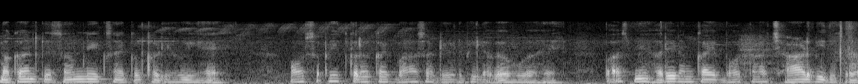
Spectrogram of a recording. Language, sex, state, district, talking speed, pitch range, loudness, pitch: Hindi, male, Chhattisgarh, Korba, 225 wpm, 100-120 Hz, -18 LUFS, 110 Hz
